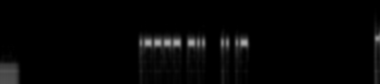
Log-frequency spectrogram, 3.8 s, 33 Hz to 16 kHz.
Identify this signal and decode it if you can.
Morse code, heard as a keyed tone, about 50 wpm, 700 Hz. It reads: 1D IA
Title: Field Day Exchanges - 50wpm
